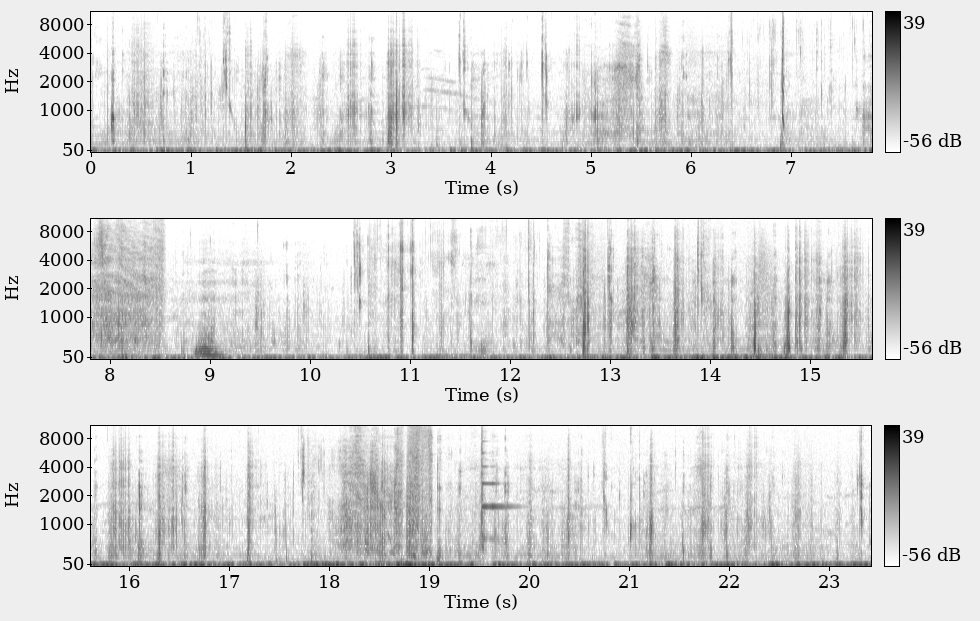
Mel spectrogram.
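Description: Crispy fried pork being bitten and chewed close to the microphone: a rapid, irregular run of crunches, with two louder breathy sounds along the way. Near the end a steel spoon clinks lightly against a ceramic bowl.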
